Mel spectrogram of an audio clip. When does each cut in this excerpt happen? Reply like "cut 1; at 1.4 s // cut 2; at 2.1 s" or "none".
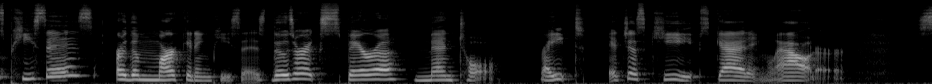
cut 1; at 6.1 s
